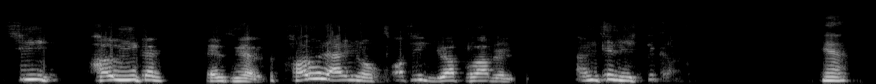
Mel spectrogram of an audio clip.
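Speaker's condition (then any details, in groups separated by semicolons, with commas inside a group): Cerebral palsy; affects coordination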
